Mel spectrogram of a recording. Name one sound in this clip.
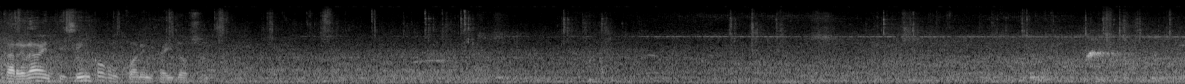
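A car drives along a street nearby.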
